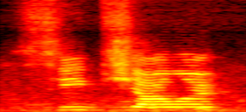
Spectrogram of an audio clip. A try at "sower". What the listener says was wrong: It's a seed sower, not a seed shower. Well, I guess it could be a shower of seeds. Seed sower. Sower. You're sowing the seeds. You're sowing the seeds.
